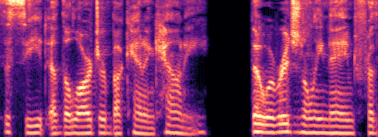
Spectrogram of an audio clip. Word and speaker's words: Buchanan: seat of the larger buckhannon county though originally named for the 15th american president james buchanan i am in fact pronouncing the county like the locals do so please spare me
